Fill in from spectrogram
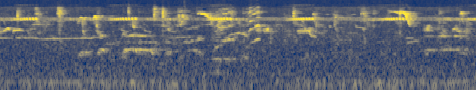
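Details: Spring chorus of forest birds: overlapping whistled phrases, rising and falling chirps, and trills over a continuous high-pitched hum and quiet stream backdrop.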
